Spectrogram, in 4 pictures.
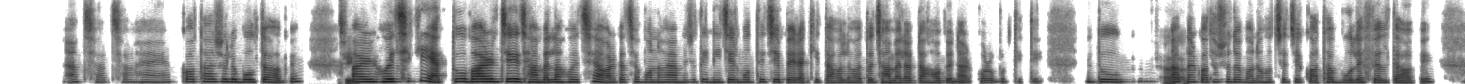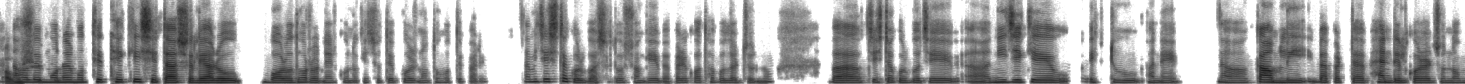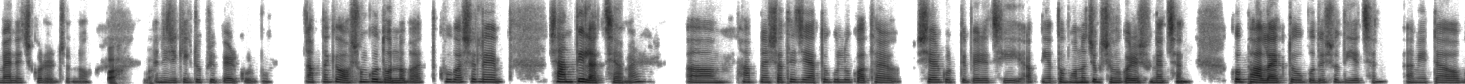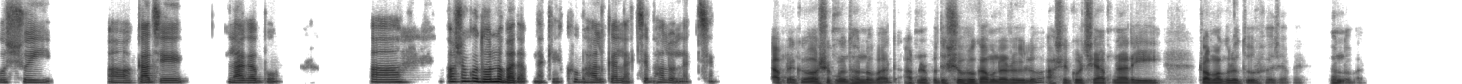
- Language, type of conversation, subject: Bengali, advice, মিনিমালিজম অনুসরণ করতে চাই, কিন্তু পরিবার/সঙ্গী সমর্থন করে না
- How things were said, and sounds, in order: in English: "calmly"; in English: "prepare"; exhale; other background noise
